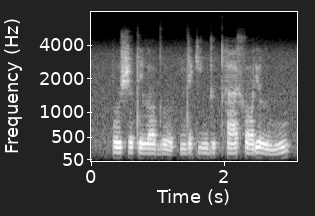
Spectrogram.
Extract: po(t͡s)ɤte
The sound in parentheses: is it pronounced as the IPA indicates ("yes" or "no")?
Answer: no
